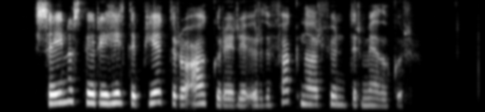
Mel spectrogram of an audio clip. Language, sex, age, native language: Icelandic, female, 20-29, Icelandic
